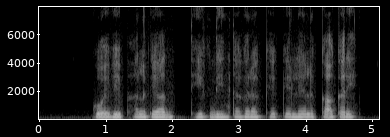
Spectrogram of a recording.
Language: Magahi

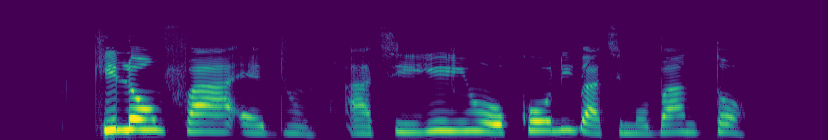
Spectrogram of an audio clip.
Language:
Yoruba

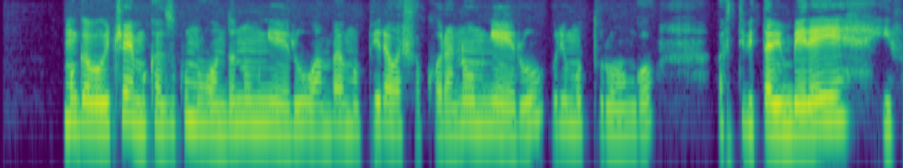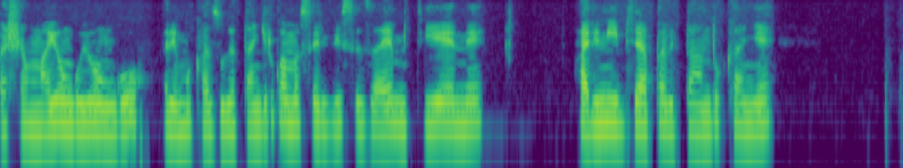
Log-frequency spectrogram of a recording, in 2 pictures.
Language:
Kinyarwanda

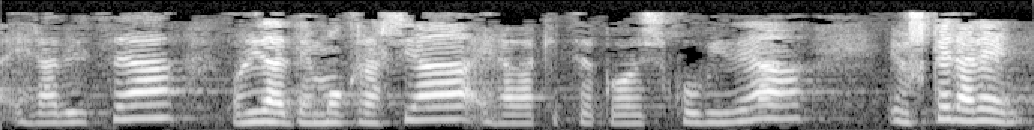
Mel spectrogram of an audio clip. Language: Basque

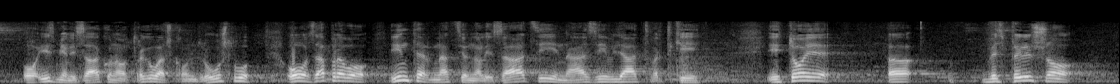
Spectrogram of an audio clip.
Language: Croatian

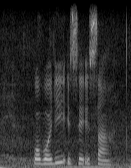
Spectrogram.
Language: Southern Sotho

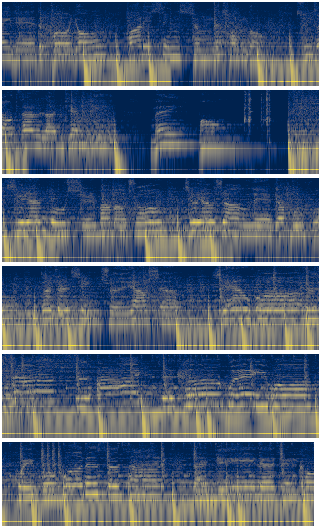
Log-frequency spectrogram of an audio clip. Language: Chinese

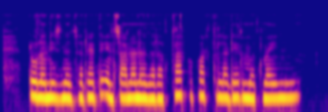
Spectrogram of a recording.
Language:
Pashto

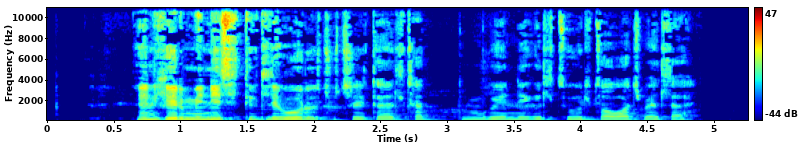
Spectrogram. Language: Mongolian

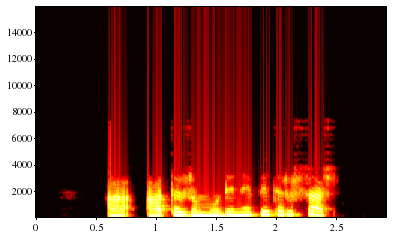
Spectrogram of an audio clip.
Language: Mari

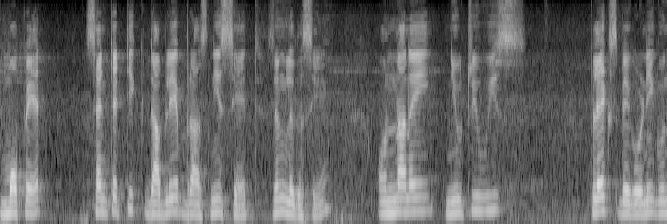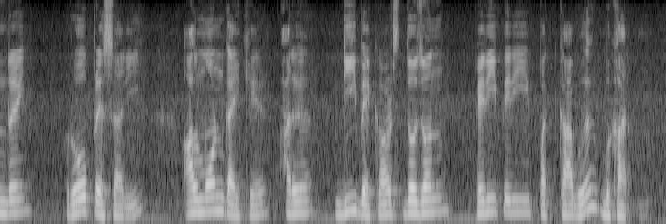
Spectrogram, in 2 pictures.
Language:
Bodo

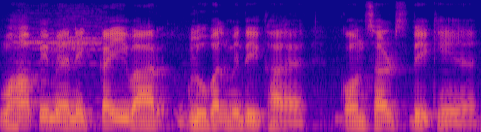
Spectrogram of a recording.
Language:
Hindi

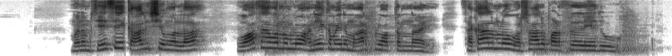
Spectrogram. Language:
Telugu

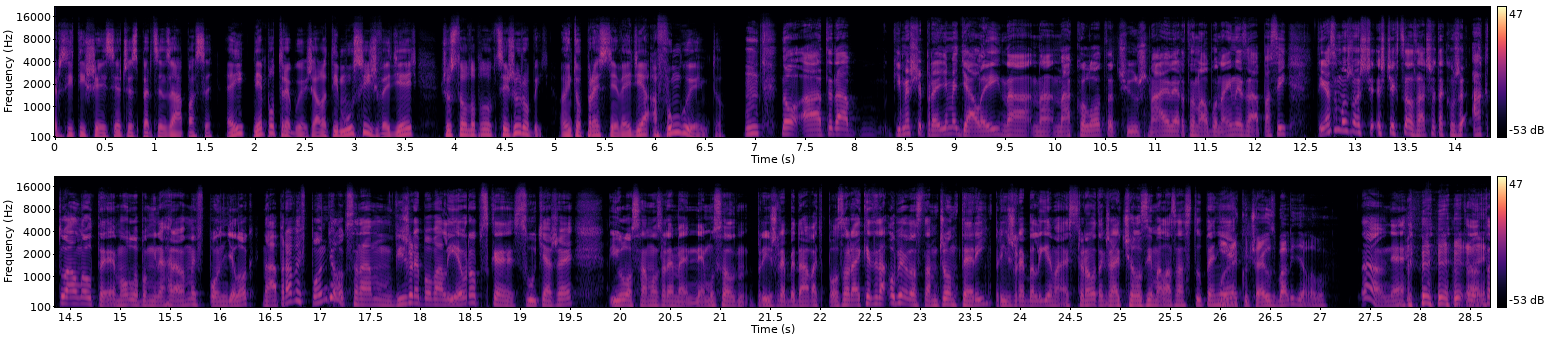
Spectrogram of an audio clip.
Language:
Slovak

